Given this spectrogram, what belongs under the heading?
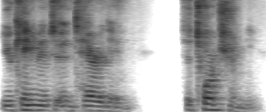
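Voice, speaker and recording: Male prisoner, played by a man at a stage reading: dreamy, poetic, defiant refugee, medium pitch, roomy echo. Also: fairly quick, darkish tone, close to an everyday voice. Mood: intimate, dreamy.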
